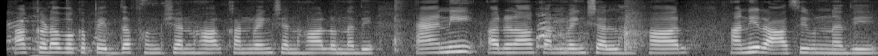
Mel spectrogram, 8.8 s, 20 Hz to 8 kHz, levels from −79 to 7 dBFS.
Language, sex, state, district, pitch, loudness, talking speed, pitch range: Telugu, female, Andhra Pradesh, Annamaya, 215 Hz, -15 LUFS, 100 wpm, 210-225 Hz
